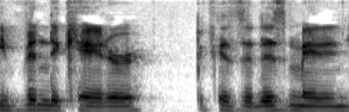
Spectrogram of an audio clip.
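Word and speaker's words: Windicator: Now, I know it's spelled with a W, but it's pronounced with the V, Vindicator, because it is made in Germany.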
